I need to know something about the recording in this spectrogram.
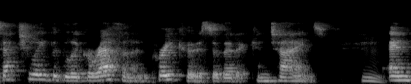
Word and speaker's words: glucoraphanin: The precursor, glucoraphanin, am I pronouncing that correctly?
